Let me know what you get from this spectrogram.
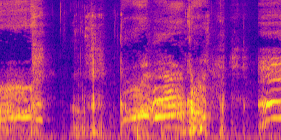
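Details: An angry pug growling indoors, uneven voiced growls and grumbles in bursts of varying length, some rising at the end, broken by brief quiet gaps.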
